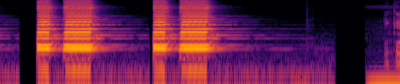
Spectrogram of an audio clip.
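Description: Car horn honking in double beeps, a short beep followed by a longer one, twice about a second apart. The last pair fades out over about a second.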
